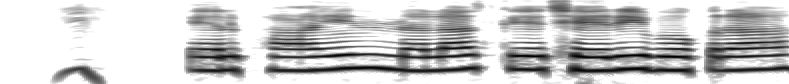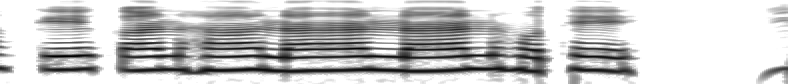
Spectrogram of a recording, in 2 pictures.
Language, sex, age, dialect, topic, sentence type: Chhattisgarhi, female, 60-100, Eastern, agriculture, statement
